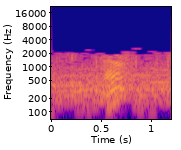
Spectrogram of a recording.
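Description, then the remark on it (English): A steady, droning engine roar of enemy scouting planes, including a German Heinkel, passing overhead, swelling briefly louder midway before settling back to an even hum. “The planes will pass across that open space in just a moment.”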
